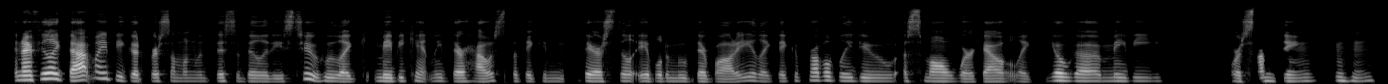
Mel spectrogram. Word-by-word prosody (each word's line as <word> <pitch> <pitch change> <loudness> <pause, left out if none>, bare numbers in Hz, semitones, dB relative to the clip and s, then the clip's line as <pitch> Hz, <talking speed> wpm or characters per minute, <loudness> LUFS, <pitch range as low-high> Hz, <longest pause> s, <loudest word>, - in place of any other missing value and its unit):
And 200 - +4
I 205 - +13
feel 255 +6 +6
like 255 -4 +8
that 185 +4 +10
might 275 -4 -1
be 185 -3 -4
good 155 -1 0
for 155 - -2
someone 155 -2 -11
with 145 -1 -17
disabilities 140 -3 -6
too, 240 - 0
who, 160 -1 -4
like, 140 -3 -1
maybe 160 -1 0
can't 155 -2 -8
leave 155 -1 -12
their 145 0 +2
house, 145 +3 -3
but 150 - -12
they 145 - -7
can 145 0 -16 0.2
they 160 - +3
are 145 -1 +3
still 150 +2 -5
able 150 0 -3
to 150 - -9
move 145 -1 -9
their 140 -1 0
body. 135 +6 -4
Like, 145 -4 -9
they 145 - -6
could 160 +3 -18
probably 185 -3 -2
do 150 -2 -7
a - - -8
small 145 -2 0
workout, 135 0 -3
like, 130 -3 -11
yoga 165 -2 +2
maybe 160 0 -9 0.7
or 140 - -3
something. 155 +2 -4 0.2
Mhm. 170 0 -7
155 Hz, 195 wpm, -27 LUFS, 145-160 Hz, 0.7 s, I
